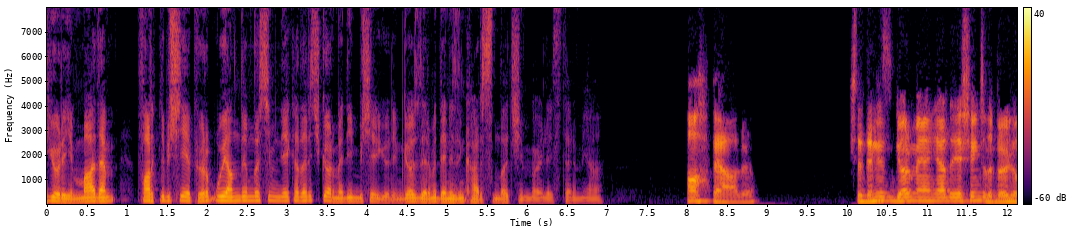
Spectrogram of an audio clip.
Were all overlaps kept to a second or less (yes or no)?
yes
